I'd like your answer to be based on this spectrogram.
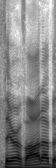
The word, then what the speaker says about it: Theravada: And I'll take a shot at pronouncing it Theravada, but that, I'm sure I've got that wrong. – You got it right.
